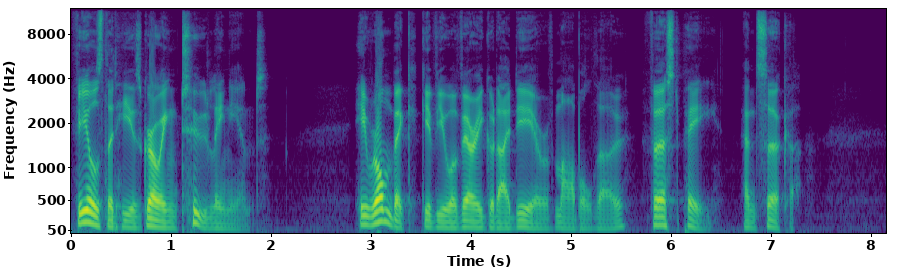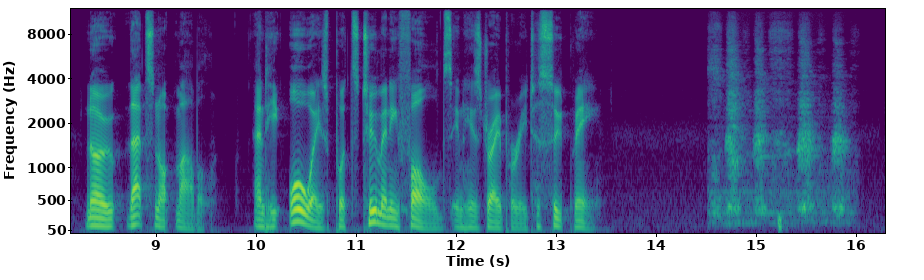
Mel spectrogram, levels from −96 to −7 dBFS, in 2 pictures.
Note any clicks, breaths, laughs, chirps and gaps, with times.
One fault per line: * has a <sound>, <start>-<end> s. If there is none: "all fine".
* has a sniff, 14.5-16.1 s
